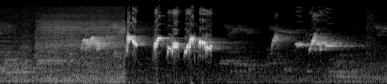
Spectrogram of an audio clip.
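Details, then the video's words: Red-whiskered bulbul 'double' song, recorded for teaching young birds: a steady hiss, then a clear run of five quick, wavering notes, followed by a few softer slurred whistles. "เสียงนกกรงหัวจุกเบิ้ล เพลง100อาชีพ"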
